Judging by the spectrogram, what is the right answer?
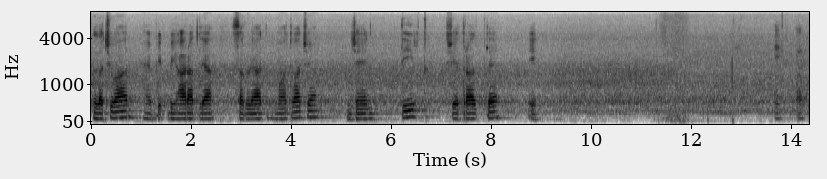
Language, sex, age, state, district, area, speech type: Goan Konkani, male, 18-30, Goa, Murmgao, urban, read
